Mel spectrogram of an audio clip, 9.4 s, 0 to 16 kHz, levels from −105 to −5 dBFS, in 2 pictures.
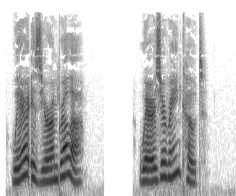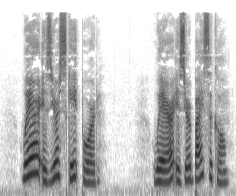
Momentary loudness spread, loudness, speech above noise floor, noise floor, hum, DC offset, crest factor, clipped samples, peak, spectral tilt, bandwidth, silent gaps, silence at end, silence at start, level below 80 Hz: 11 LU; -25 LUFS; 48 dB; -73 dBFS; none; under 0.1%; 18 dB; under 0.1%; -10 dBFS; -3.5 dB/octave; 13.5 kHz; 2.10-2.61 s; 0.2 s; 0.25 s; -68 dBFS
